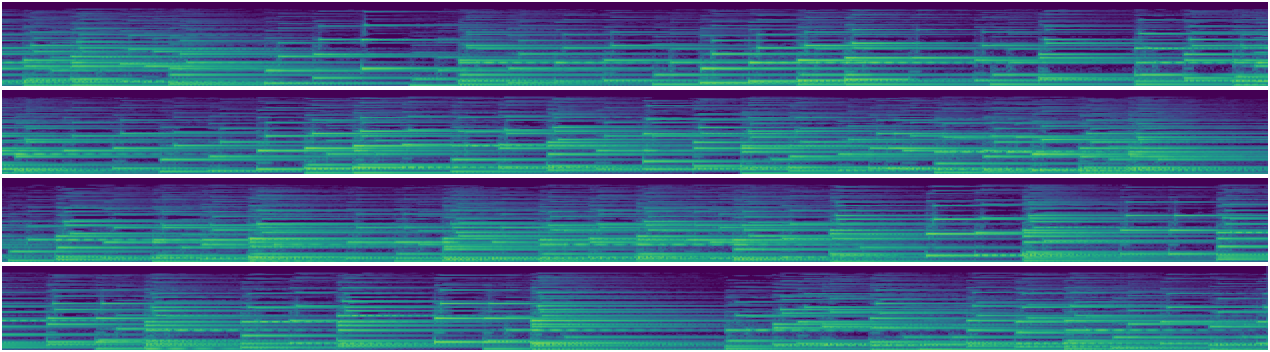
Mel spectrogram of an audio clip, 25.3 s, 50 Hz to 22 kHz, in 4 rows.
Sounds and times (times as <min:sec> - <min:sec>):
Music: 0:00.0 - 0:25.3.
